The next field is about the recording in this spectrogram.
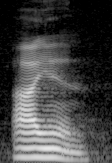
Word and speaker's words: ayin: It's pronounced ayin.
